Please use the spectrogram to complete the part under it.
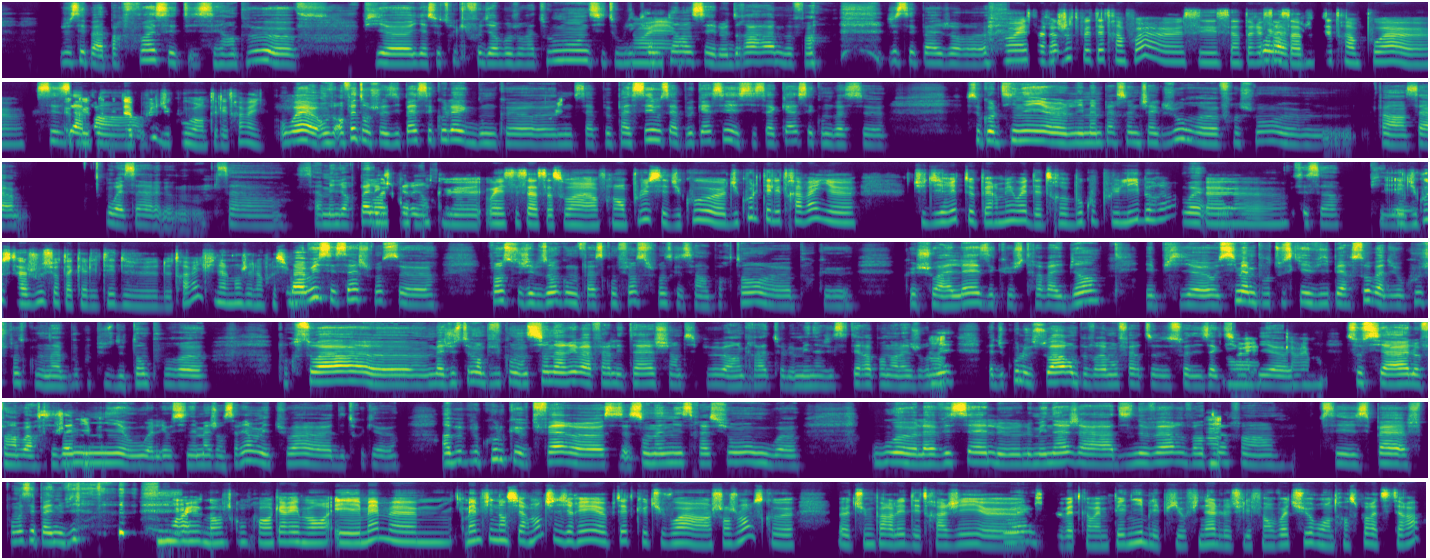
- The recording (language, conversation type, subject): French, podcast, Que penses-tu, honnêtement, du télétravail à temps plein ?
- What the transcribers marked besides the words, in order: sigh; chuckle; drawn out: "hem"; drawn out: "heu"; other noise; other background noise; chuckle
